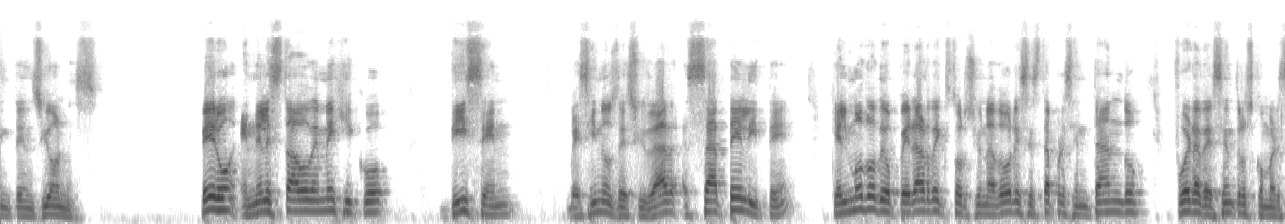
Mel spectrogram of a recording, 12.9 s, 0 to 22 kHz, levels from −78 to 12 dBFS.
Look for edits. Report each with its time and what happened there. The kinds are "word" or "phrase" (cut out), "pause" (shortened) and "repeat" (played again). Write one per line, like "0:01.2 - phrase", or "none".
none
